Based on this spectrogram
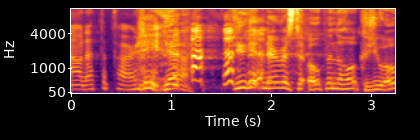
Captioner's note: laughs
